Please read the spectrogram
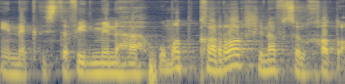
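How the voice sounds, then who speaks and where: Noticeable background noise is audible. Through it, a man talks at a medium pitch. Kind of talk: motivational self-help narration. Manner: encouraging, storytelling.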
